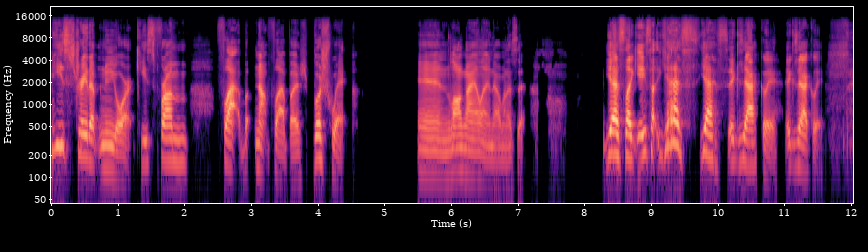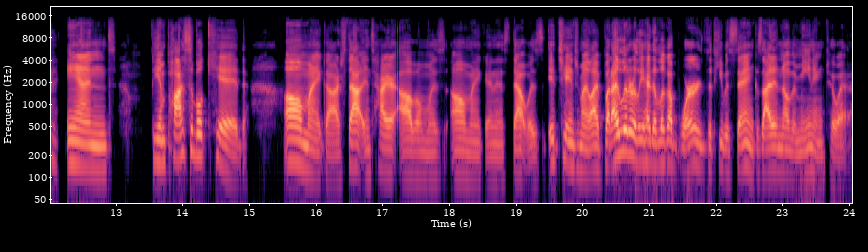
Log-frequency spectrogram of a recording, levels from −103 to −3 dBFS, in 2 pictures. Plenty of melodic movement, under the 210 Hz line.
Yes: wide, 7.4 semitones; low, 135 Hz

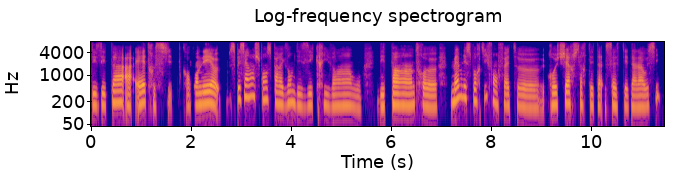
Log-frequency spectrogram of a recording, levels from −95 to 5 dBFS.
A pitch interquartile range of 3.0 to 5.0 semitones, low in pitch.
No: average, 3.4 semitones; medium, 160 Hz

